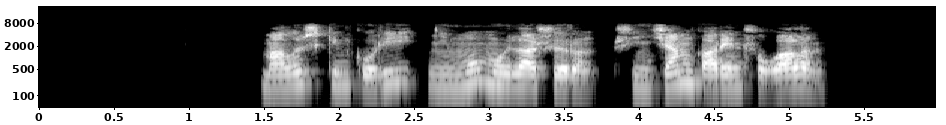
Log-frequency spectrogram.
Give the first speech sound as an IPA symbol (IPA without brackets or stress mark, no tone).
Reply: m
